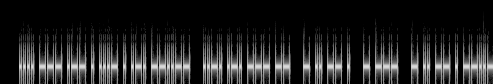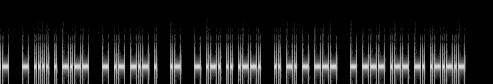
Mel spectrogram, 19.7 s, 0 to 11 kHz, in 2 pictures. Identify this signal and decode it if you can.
Morse code, heard as a keyed tone, about 30 wpm, 700 Hz. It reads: HOWEVER, FROM TIME TO TIME, THEY TAKE A TRIP INTO TOWN.
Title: Sentences from Top 1300 Words 30wpm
